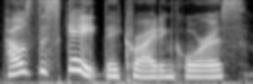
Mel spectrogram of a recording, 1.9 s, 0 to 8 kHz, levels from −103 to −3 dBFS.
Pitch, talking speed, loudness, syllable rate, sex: 225 Hz, 220 wpm, -18 LUFS, 5.2 syllables/s, female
